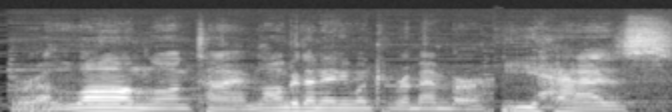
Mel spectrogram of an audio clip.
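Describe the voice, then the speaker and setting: A man performs a put-on character voice with a fairly low pitch. Faint music plays in the background. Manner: grim, earnest, determined.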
